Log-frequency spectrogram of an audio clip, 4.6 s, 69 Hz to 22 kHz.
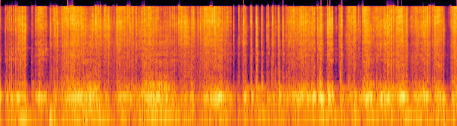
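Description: Long nails scratch a black metal mesh microphone grille with both hands, held close. A continuous, dense rasping scrape carries a steady low tone around 250 Hz, with bright hiss on top and brief dropouts between strokes.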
